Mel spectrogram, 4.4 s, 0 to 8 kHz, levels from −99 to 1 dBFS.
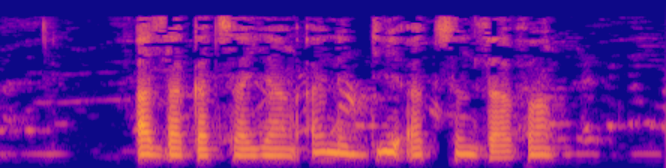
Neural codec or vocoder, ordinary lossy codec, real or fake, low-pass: none; MP3, 24 kbps; real; 7.2 kHz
